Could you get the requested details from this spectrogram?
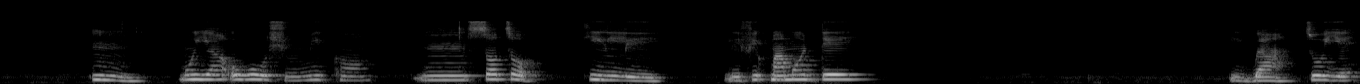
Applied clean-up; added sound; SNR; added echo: none; none; none; none.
